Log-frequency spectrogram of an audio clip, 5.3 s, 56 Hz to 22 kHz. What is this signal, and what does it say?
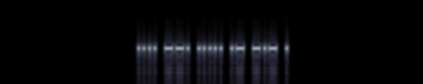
Morse code, heard as a keyed tone, about 36 wpm, 700 Hz. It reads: HG5AKE
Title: DXCC-100 Call Signs - 6 Characters - 35wpm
